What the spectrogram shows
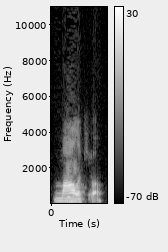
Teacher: So the word molecule has the emphasis on that first syllable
